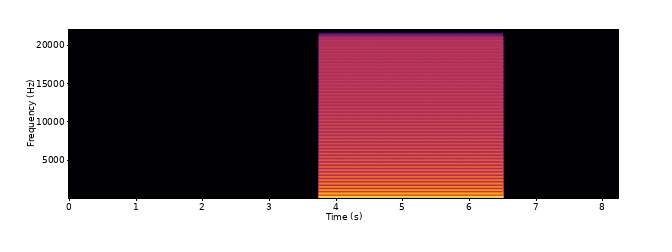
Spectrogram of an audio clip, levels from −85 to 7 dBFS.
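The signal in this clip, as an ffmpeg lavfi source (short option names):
-f lavfi -i "aevalsrc='0.668*(2*lt(mod(217*t,1),0.5)-1)':d=2.76:s=44100"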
